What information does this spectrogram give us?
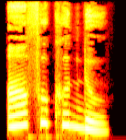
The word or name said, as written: ಆಫುಖುದ್ದು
